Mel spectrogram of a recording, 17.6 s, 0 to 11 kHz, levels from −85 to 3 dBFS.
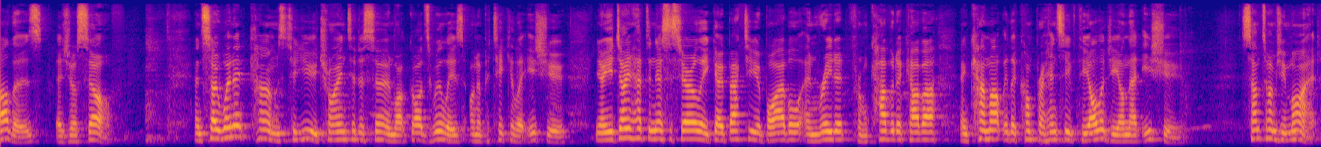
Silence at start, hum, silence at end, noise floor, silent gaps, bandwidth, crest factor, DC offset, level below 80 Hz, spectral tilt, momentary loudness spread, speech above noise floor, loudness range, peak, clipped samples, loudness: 0 s; none; 0 s; -52 dBFS; none; 10.5 kHz; 20 dB; under 0.1%; -84 dBFS; -2.5 dB/octave; 11 LU; 32 dB; 4 LU; 0 dBFS; under 0.1%; -20 LUFS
